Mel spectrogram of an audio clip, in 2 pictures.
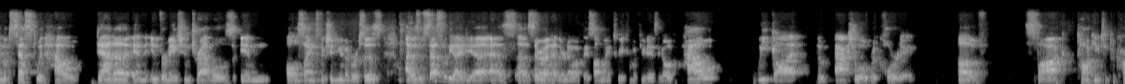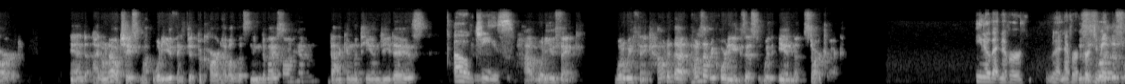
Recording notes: This episode was recorded remotely via Zoom and as such the sound quality may not be up to the usual standards of the podcast taped in the studio.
